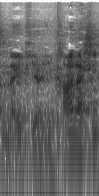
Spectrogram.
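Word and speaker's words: Napier: napia napia napia nap napia you say it's pronounced napia you can't actually pronounce it wrong cuz I actually get really upset about that everyone is pronounced napia but sorry spell napia pronounced napia I said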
